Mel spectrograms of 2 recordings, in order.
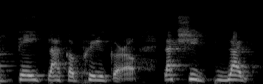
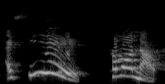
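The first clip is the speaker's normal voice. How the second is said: excited call-out; 8 semitones higher than usual. Real, not acted. Calling out the comments.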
